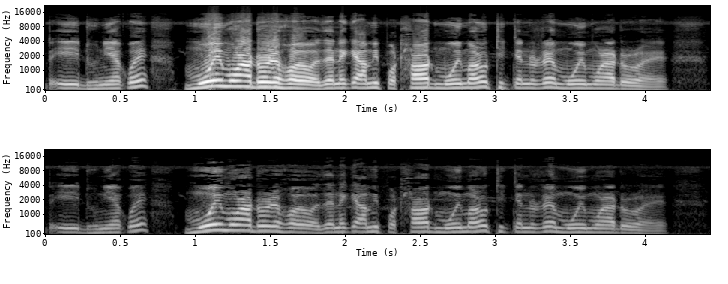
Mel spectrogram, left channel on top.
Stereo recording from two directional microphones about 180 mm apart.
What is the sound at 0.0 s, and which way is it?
A man's voice, 30° left (ahead or behind).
